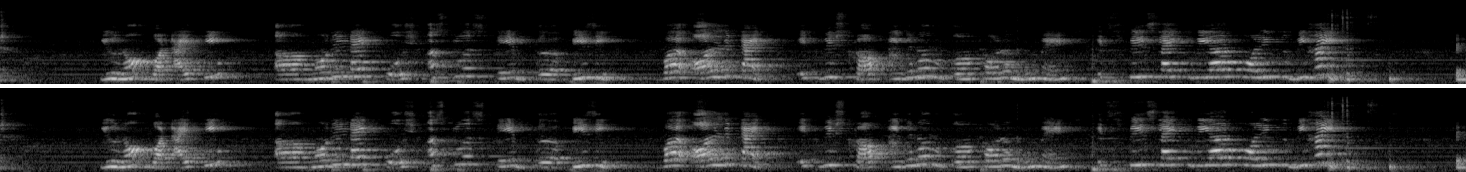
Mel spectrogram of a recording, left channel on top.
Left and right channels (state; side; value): normal; both; correlation 0.57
